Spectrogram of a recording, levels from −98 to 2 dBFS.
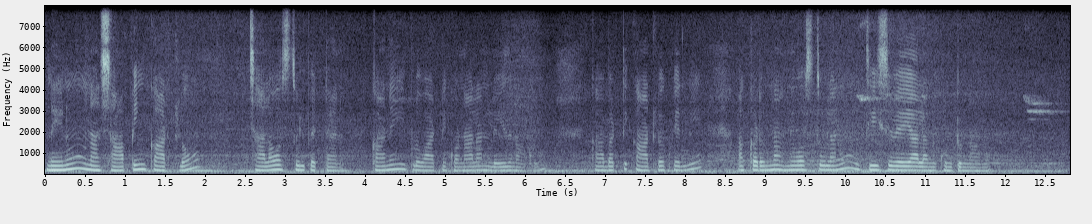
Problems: constant background noise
